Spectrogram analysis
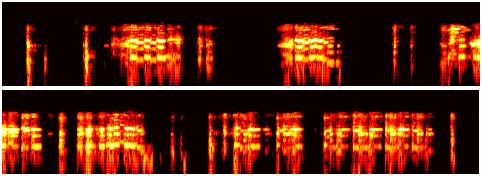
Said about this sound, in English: If you're watching the video of this, watching the spectral graph of a harmonica through a phone is very interesting to look at.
